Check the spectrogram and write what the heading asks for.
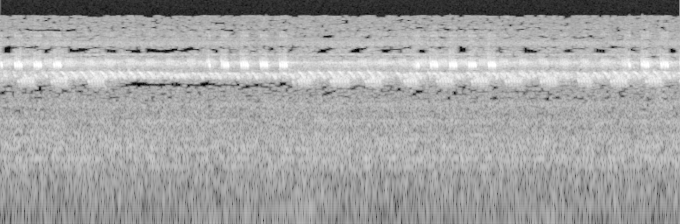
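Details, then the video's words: Insect sounds for relaxation: short clusters of quick high chirps, three to five pulses each, separated by brief gaps, with a continuous shrill band and faint hiss beneath. "the sound of insects"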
